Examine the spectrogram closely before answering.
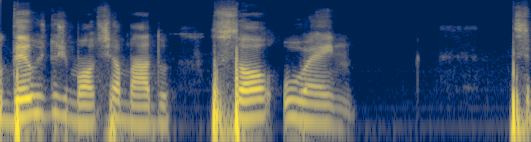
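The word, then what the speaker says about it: Samhain: Se pronuncia dessa forma, mas se escreve S-A-M-H-I-N. Quem quiser pesquisar, se escreve assim: S-A-M-H-A-I-N. Mas se pronuncia como Sol-Wen.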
